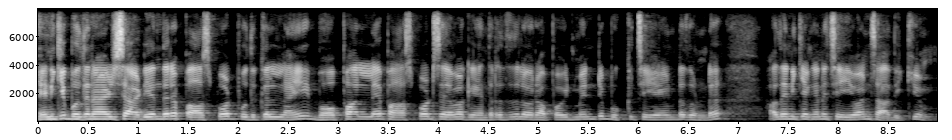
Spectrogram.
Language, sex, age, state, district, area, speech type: Malayalam, male, 18-30, Kerala, Idukki, rural, read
